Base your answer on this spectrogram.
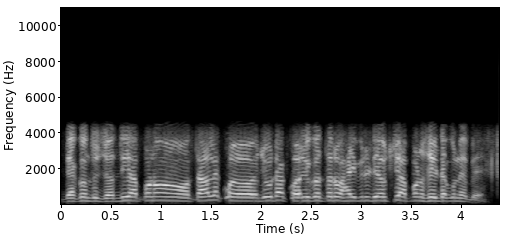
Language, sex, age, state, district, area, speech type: Odia, male, 30-45, Odisha, Bhadrak, rural, conversation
